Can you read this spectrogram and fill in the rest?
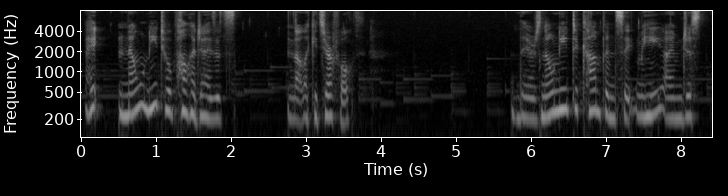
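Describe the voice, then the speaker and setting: A kind, shy female elf ranger tends to someone in her woodland cabin, her voice slightly high and soft, slipping often into a whisper, as a woman acts her out. Faint music sits behind her words in this fantasy audio drama. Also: unhurried, pauses often. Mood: tender. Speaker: voice actress. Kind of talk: audio roleplay, comfort ASMR.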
